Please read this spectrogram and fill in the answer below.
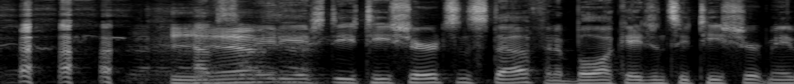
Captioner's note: laughing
